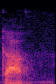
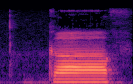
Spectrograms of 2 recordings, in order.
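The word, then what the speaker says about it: قاف: here, so this is the exact place to pronouncing this letter Qaaf. Now we are just going to practice of this letter, so you listen carefully and then try yourself. Qaaf, Qaaf.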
